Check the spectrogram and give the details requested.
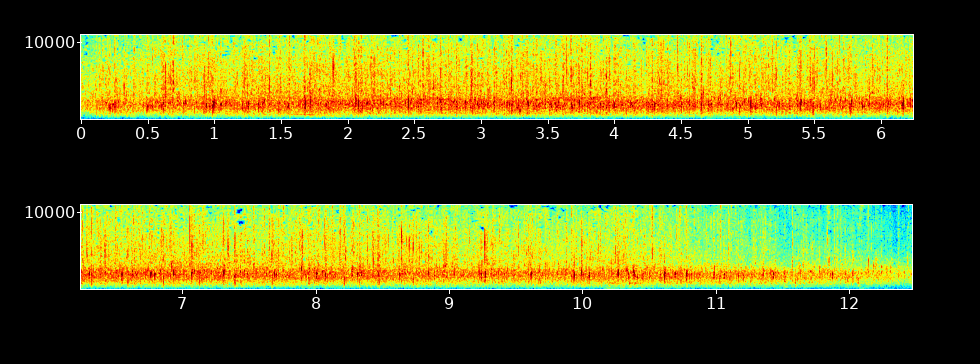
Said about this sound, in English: please stand and let's all give them a big round of applause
